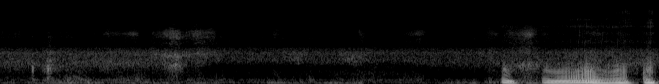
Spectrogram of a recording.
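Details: Sleeping pug dog snoring indoors: several seconds of near quiet with soft breathing, then a loud, rough, low-pitched snort-snore burst lasting over a second, followed by a short second snort at the very end.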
